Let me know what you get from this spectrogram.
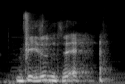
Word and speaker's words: Villeneuve: ¿Villeneuve? ¿Lo dije bien? – Villeneuve.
